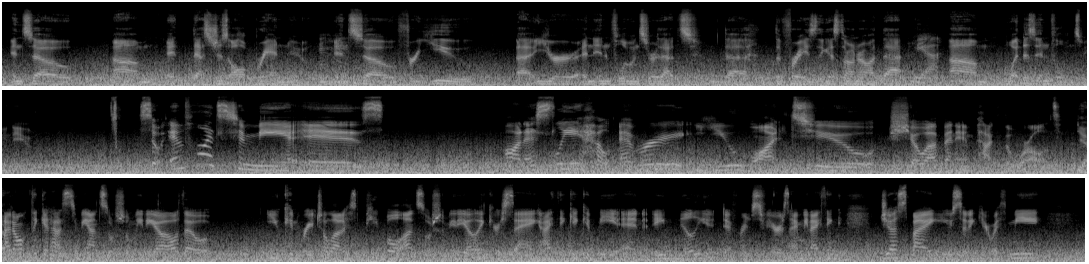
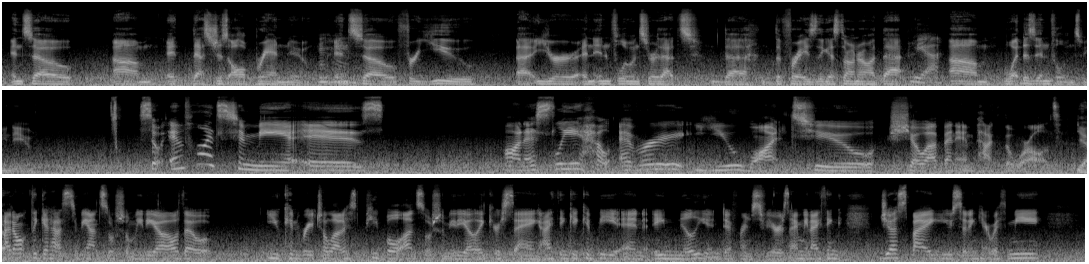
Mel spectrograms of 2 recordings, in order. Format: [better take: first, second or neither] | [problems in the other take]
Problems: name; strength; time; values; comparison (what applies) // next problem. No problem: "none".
second | wind noise on the microphone; heavy; 4 dB below the speech; occasional gusts in the second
